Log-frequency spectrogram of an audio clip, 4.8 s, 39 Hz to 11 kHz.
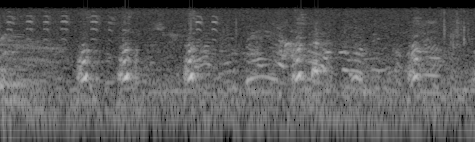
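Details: American Staffordshire Terrier Attila of Jan's Gate Kennel, a 49 cm, 31 kg stud dog, giving a series of short, sharp barks roughly once a second, each bright and clipped, with quieter murmuring sounds underneath.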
